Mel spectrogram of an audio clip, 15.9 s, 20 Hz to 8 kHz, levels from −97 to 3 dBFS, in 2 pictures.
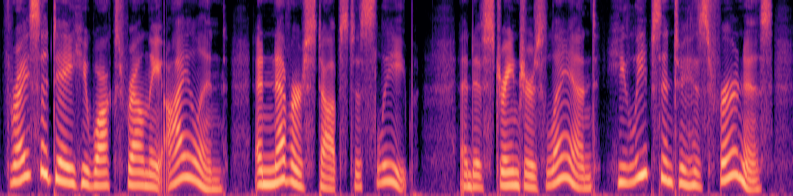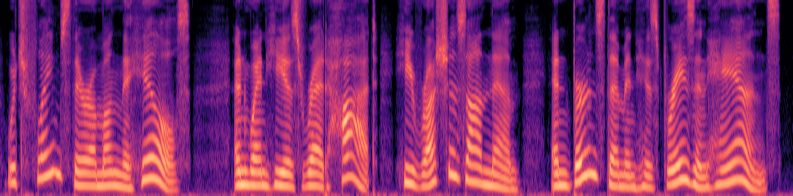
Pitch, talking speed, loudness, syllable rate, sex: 220 Hz, 170 wpm, -18 LUFS, 4.1 syllables/s, female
